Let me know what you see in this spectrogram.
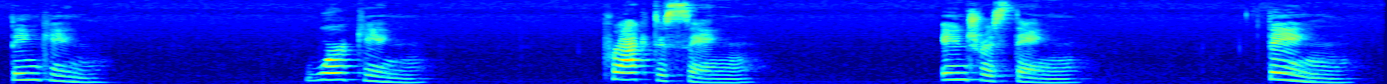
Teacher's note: Remember, don't release your tongue and don't just produce the N in the front. It's a sound in the back. · If you release it, you can just release it a tiny little bit, going, tiny bit. Soft release or no release at all. It's kind of a nasal sound.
